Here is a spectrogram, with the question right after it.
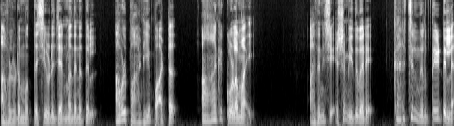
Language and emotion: Malayalam, sad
